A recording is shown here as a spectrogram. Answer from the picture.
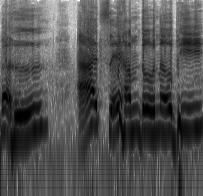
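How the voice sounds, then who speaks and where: In a cartoonish character voice, a woman speaks high-pitched, raised and projected, with lively intonation. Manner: scolding, blunt.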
